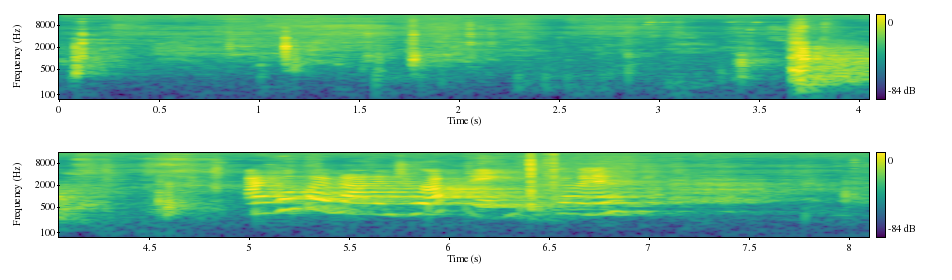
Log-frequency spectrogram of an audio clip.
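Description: Light knocks and footsteps on a wooden stage floor, a sharp thump about three and a half seconds in, then a child's voice for a couple of seconds.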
